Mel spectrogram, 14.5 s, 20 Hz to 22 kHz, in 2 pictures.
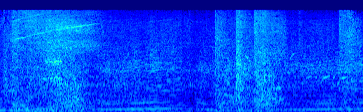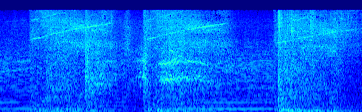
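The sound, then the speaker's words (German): Racing video game: engine roar runs continuously as the player's car rams into traffic cars from behind and the sides, sending them flying, broken by loud crunching metal impacts and bursts of collision noise near 4, 8, 10 and 13 seconds, with hissing air-brake-like sounds. “Du kannst ja bei Burnout Revenge die Autos von hinten ruhig reinfahren, ne? Allen Seiten reinfahren. Hauptsache, sie fliegen weg.”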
